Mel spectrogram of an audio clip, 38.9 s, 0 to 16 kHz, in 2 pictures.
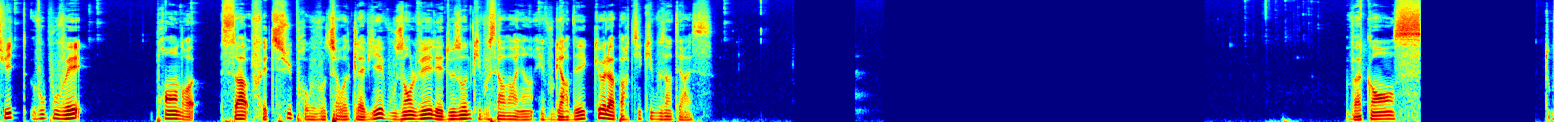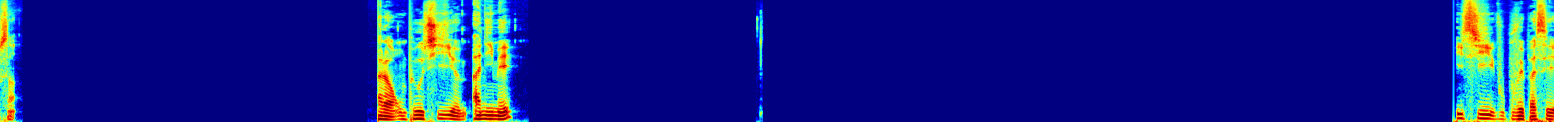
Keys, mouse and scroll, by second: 0.0 click, 1.1 click, 2.2 click, 4.1 Delete, 5.0 click, 5.5 Delete, 6.6 click, 7.1-9.2 drag, 13.3 click, 15.4-16.5 typing, 18.1 click, 19.7-20.9 typing, 25.5 click, 27.8 click, 29.3 click, 30.3 click, 33.5 click, 34.9 click.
